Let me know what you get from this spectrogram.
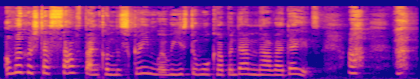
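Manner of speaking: high, rushed gush ending in mock sobs; high-pitched, tearful amazement, acted out; retold losing it. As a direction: imitate being overwhelmed, racing into little cries. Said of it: "I've lost it".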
